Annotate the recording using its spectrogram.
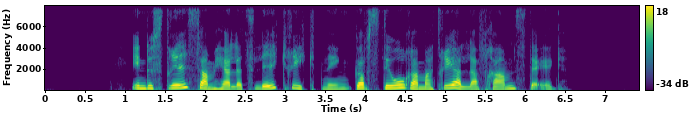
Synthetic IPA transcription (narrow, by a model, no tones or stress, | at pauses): ɪnd̪ɵst̪ɾiːsamɦɛlːət̪sliːkɾɪkt̪nɪŋɡɑːvst̪uːɾamat̪əɾɪɛlːafɾamst̪ḛːɡ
